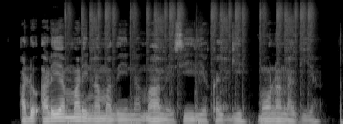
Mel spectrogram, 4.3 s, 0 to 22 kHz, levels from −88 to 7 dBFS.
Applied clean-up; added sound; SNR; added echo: none; Drum kit; 15 dB; none.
